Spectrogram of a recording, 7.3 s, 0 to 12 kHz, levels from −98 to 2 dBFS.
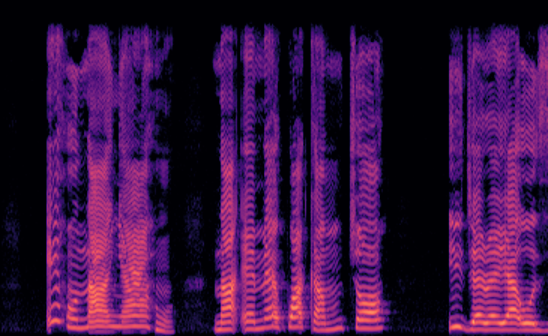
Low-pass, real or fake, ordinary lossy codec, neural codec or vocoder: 10.8 kHz; real; none; none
